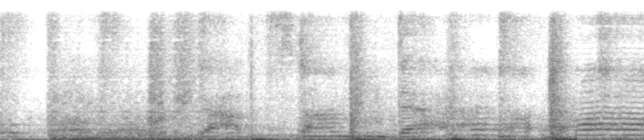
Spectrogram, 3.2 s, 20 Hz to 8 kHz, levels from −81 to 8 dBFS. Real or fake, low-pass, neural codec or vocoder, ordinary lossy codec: fake; 7.2 kHz; codec, 16 kHz, 1.1 kbps, Voila-Tokenizer; none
